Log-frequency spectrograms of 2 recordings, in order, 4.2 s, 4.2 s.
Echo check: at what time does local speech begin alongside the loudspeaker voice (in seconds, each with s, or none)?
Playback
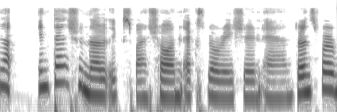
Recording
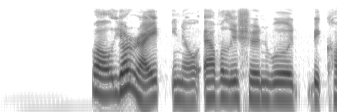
1.1 s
